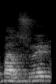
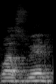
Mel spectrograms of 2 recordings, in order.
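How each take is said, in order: First: The r sound is clearly pronounced. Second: The r sound is nearly silent. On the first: The speaker calls it wrong. "इसको परसुएड नहीं पढ़ेंगे" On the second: The speaker calls it right. "आर को slightly silent करके pronounce करेंगे"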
